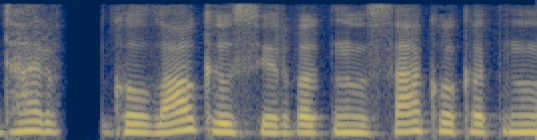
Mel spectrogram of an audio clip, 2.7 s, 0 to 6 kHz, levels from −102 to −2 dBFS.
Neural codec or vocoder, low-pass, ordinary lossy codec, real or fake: codec, 16 kHz, 0.8 kbps, ZipCodec; 5.4 kHz; MP3, 48 kbps; fake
